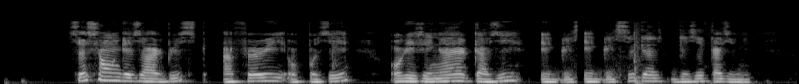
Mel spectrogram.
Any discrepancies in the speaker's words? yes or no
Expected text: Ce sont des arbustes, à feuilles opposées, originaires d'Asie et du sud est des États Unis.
yes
